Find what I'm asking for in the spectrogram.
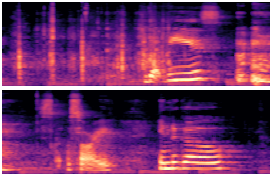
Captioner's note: clears throat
